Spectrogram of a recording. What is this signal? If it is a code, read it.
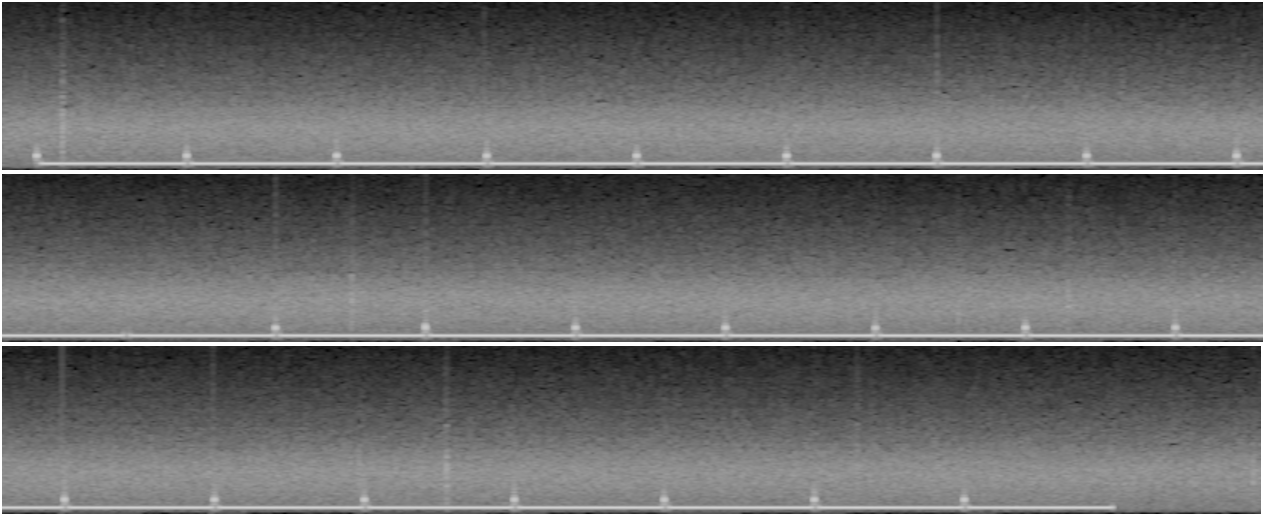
Radio time signal (WWV, Colorado), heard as ticks, one a second, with radio static.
